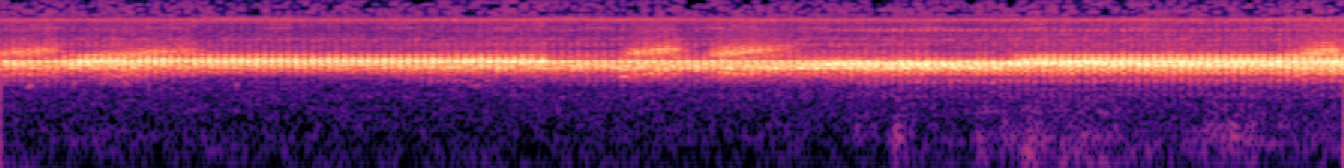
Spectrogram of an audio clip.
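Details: A swamp at night, filled with blacksmith tree frogs: a continuous, pulsing chorus of knocking notes, roughly four a second, steady in pitch and growing slightly louder toward the end, with brief higher upswept calls.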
